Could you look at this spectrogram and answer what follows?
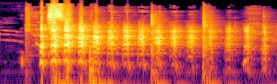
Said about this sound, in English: That meow is like, get your ass up and open the fucking door. If you'll excuse me, I need to go appease my mistress.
